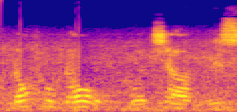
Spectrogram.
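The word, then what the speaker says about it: Nounou: of the year 2026 or was it 2126 no no no I'm just kidding no no no 2026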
